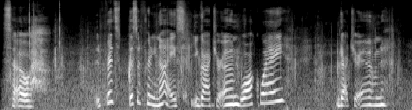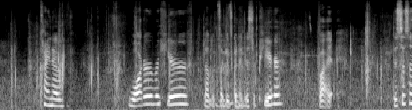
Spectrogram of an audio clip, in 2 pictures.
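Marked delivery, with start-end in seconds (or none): none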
